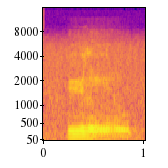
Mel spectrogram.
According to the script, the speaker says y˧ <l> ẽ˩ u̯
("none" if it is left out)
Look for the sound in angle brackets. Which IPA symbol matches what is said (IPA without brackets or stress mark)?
l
